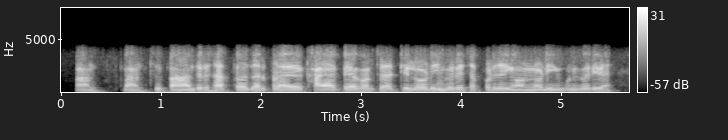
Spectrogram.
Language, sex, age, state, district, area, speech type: Odia, male, 18-30, Odisha, Kalahandi, rural, conversation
